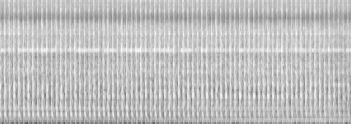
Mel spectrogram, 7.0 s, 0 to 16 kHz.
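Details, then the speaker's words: Lathe parting off the eccentric casting for a Stuart S50 mill engine model, taken slower than usual: a steady, rapid clunk about 3.5 times a second as the tool meets the casting. Normal interrupted cut. "I'll take it a little bit slower than normal with this, because tools don't tend to like what we call an interrupted cut, so the clunk clunk clunk clunk clunk noise that you can hear. Obviously that's the casting bit, so just take it steady into those."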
